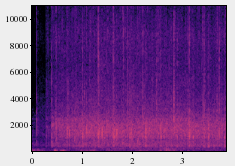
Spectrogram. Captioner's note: audience applauding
